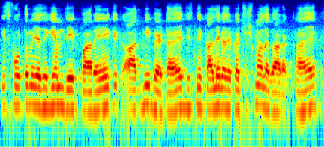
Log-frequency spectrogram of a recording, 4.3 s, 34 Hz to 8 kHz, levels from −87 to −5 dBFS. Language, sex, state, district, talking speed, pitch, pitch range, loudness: Hindi, male, Uttar Pradesh, Shamli, 305 wpm, 150 Hz, 140-160 Hz, -15 LUFS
